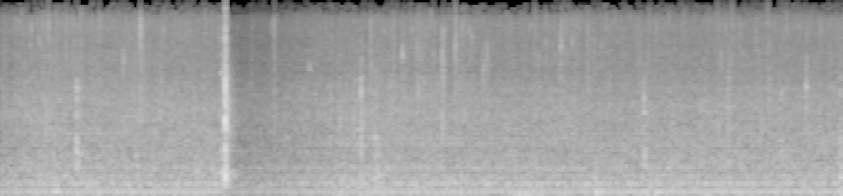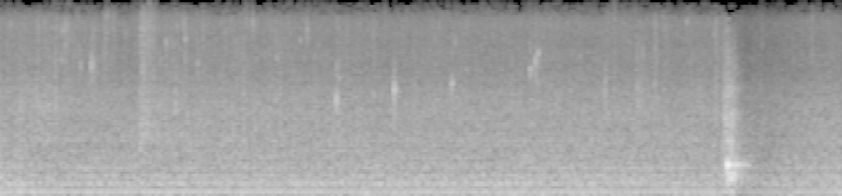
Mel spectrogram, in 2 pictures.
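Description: Plantain slices frying in grapeseed oil in a pan: a steady sizzle with small crackles. A sharp knock comes about two seconds in and another near the end.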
